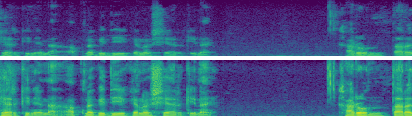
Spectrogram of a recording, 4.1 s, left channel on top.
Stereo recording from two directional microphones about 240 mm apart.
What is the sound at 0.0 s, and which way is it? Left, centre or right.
Speech, right.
